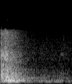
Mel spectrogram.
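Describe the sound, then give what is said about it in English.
A single solid thump of a car's back door shutting as a figure slips into the back seat of a stopped car on a deserted road several miles from an airport in the evening. It is loud at first and quickly fades into a low, muffled rumble with no voices. “On a deserted road, several miles from the airport, a car is stopped and the back door is open. A dark figure emerges from the surrounding shadows and slips into the back seat.”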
